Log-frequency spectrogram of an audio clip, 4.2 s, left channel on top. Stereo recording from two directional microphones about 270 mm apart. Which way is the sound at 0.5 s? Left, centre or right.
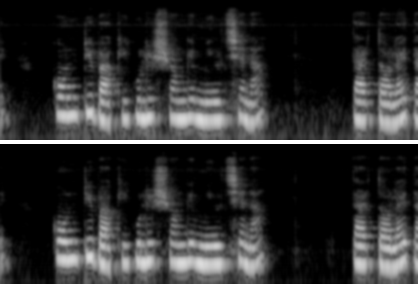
Centre.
